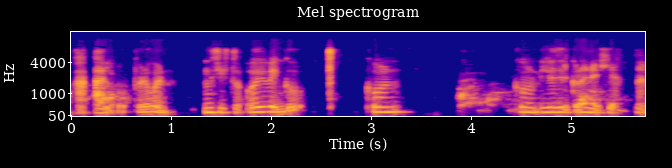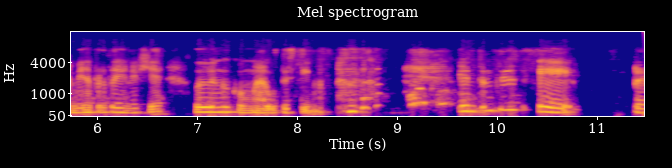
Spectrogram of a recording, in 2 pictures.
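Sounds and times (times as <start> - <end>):
speech: 0.0 - 2.4, 3.0 - 3.4, 4.4 - 8.9, 9.6 - 11.4
pet dog barking: 0.2 - 0.7, 3.9 - 5.4, 9.1 - 9.6
laughter: 8.4 - 9.6.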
